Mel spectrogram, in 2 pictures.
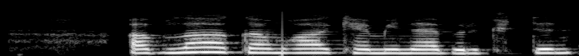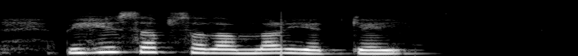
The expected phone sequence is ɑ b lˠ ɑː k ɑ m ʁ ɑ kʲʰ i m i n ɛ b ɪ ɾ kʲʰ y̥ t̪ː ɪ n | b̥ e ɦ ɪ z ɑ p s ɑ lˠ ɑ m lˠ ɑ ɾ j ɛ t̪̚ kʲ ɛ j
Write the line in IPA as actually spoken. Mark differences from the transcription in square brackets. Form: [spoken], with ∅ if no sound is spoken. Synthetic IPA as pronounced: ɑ b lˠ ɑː k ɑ m ʁ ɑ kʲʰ [ɛ] m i n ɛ b ɪ ɾ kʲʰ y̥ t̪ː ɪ n | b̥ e ɦ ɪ [s] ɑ p s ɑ lˠ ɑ m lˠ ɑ ɾ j ɛ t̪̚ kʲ ɛ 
